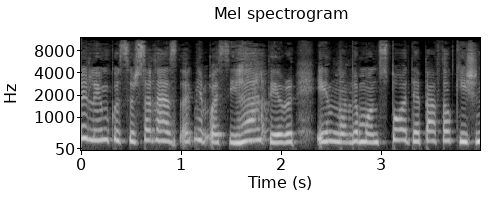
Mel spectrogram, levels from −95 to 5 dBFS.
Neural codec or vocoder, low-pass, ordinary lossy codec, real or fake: codec, 24 kHz, 0.9 kbps, WavTokenizer, medium speech release version 1; 10.8 kHz; MP3, 64 kbps; fake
